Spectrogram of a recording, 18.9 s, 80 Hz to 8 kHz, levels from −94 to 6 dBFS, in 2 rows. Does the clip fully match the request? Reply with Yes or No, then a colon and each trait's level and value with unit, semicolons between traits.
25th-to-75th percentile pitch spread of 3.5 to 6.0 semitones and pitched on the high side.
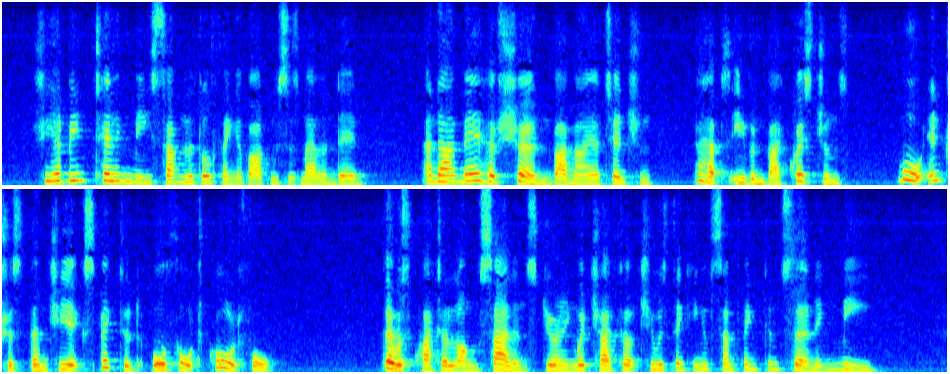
Yes: average, 4.2 semitones; high, 220 Hz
